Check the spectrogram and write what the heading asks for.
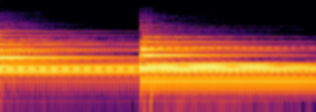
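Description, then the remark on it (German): A newly cast church bell is struck in Gescher to test its musicality, partial tones and inner harmony, its rich harmonic tone ringing on, then struck again about halfway through, the fresh strike layering over the lingering hum. Loud and sustained, with no voices. “Dann die Musikalität, Teiltöne, Innenharmonie, Zusammenspiel.”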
